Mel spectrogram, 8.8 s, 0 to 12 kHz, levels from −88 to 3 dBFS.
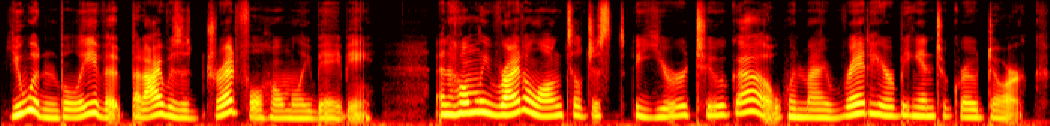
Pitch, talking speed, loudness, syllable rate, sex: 200 Hz, 205 wpm, -20 LUFS, 5.1 syllables/s, female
